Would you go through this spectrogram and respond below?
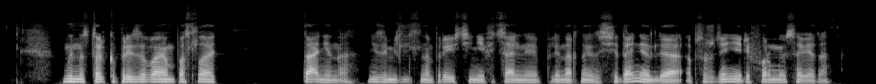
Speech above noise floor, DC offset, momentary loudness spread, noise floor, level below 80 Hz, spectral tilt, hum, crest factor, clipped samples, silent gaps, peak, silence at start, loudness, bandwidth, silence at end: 52 dB; under 0.1%; 9 LU; -71 dBFS; -56 dBFS; -6.5 dB/octave; none; 18 dB; under 0.1%; none; -2 dBFS; 0.25 s; -20 LUFS; 12 kHz; 0.45 s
